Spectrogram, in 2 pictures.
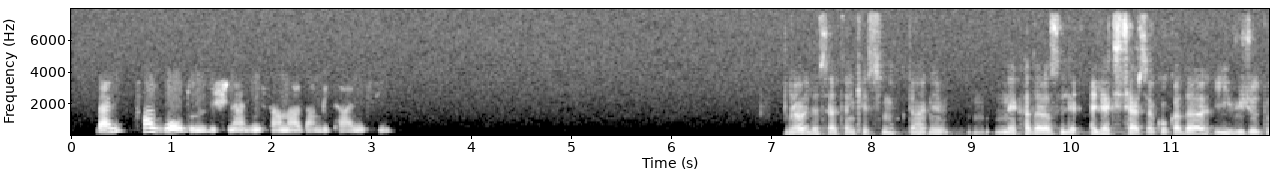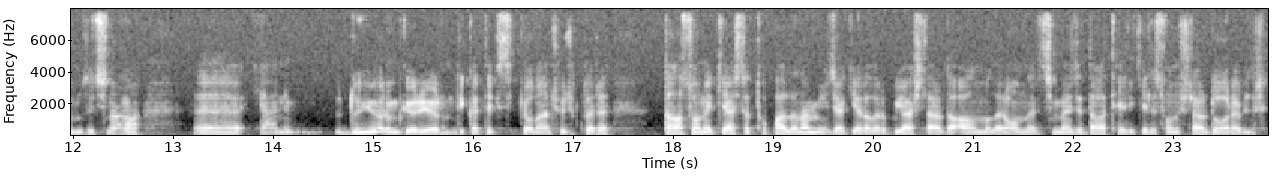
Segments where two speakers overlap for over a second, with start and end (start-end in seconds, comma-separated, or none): none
